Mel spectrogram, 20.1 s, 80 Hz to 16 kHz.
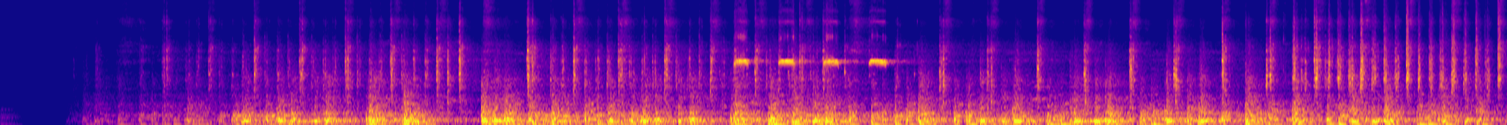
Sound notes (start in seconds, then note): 0.8 drumming; 9.7 whistle; 12.0 drumming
